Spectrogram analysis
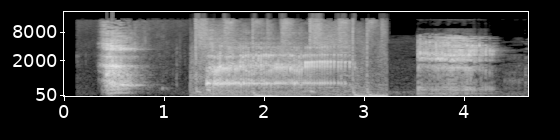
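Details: Burps compiled from online videos: three loud, drawn-out belches in a row, the middle one long and rumbling; ordinary burping.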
